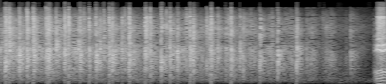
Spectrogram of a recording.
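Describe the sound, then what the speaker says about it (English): Audience applause at a South Carolina school report card unveiling event, a loud burst of dense clapping that thins into scattered individual claps and fades before a voice briefly returns at the end. "let's give them a round of applause"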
